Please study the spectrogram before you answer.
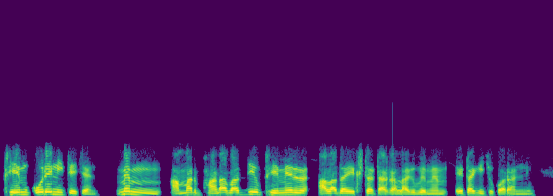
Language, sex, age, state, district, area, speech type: Bengali, male, 30-45, West Bengal, Nadia, rural, conversation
